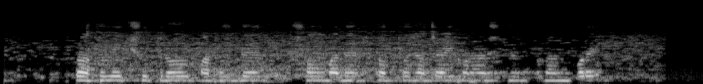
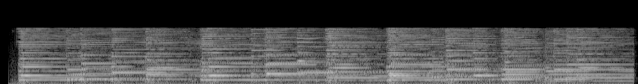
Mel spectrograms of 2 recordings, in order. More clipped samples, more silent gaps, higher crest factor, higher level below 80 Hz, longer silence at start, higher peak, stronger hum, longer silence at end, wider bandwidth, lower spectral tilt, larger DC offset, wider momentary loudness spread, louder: neither; neither; about the same, 18 dB vs 16 dB; second, -60 dBFS vs -44 dBFS; about the same, 0.05 s vs 0.05 s; about the same, -4 dBFS vs -4 dBFS; neither; first, 0.45 s vs 0 s; first, 7.6 kHz vs 5.8 kHz; about the same, -7.5 dB/octave vs -8 dB/octave; second, under 0.1% vs 0.7%; first, 11 LU vs 3 LU; about the same, -21 LUFS vs -21 LUFS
